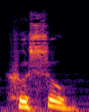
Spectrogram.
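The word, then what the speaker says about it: Hsü: El segundo de estos hexagramas relacionales del origen es Husu, que se escribe HSU, significa la espera.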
